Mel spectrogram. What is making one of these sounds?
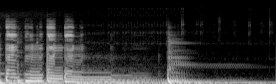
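A bass guitar plays a low melody.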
